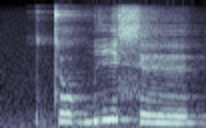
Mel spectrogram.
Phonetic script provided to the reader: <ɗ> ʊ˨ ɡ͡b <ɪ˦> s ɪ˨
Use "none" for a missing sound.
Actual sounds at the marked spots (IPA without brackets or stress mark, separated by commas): t, i˦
